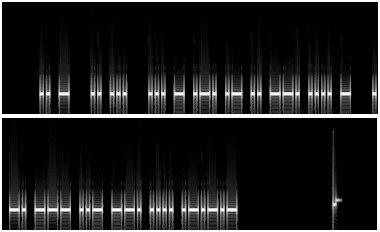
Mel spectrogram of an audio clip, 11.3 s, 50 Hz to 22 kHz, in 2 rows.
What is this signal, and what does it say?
Morse code, heard as a keyed tone, about 25 wpm, 700 Hz. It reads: IT IS STRAIGHT ENOUGH.
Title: Sentences from Top 1000 Words 25wpm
